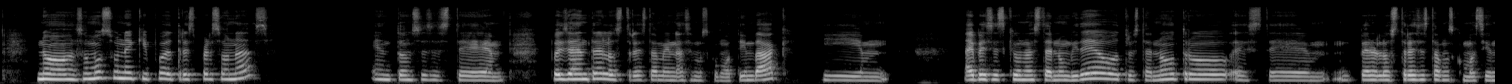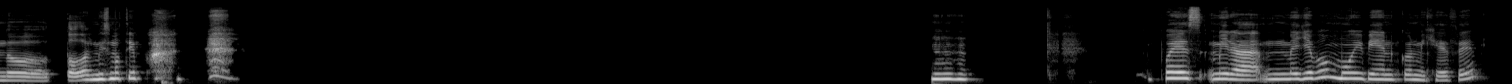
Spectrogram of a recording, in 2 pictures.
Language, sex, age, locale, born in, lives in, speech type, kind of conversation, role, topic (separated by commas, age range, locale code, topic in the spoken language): Spanish, female, 25-29, es-MX, Mexico, Mexico, conversation, unstructured, none, ¿En qué momento te sientes más feliz en tu trabajo?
